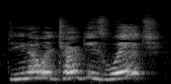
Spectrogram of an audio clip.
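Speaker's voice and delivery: loud call to another room; yelling across the room. Real, not acted. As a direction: shout it up from upstairs. Calling across the house.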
